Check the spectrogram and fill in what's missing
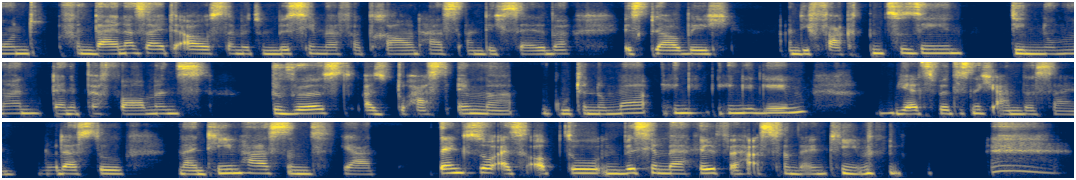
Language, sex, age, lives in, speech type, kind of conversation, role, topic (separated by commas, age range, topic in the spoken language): German, female, 25-29, Portugal, conversation, advice, advisor, Wie beschreibst du deine neue Rolle als Teamleiterin oder Teamleiter?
